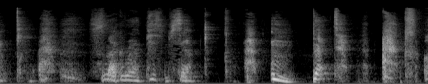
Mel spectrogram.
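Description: A man's voice making short wordless vocal sounds: falling cries and breathy, percussive mouth noises in quick bursts.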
